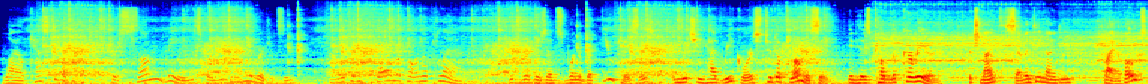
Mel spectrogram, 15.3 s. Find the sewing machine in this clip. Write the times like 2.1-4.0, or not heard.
0.0-15.2.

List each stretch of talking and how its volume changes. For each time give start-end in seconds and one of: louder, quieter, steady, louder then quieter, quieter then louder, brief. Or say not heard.
0.0-15.2 louder.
